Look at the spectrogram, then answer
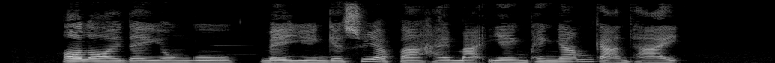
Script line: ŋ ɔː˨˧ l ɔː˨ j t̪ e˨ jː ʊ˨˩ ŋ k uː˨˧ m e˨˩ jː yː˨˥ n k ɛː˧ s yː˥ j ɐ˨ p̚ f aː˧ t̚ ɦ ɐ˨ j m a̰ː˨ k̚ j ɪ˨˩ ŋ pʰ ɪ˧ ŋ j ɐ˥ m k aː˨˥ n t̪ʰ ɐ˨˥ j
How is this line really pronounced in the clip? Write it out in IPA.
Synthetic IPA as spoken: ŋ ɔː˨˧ l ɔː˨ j t̪ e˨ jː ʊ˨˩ ŋ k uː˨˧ m e˨˩ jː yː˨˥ n k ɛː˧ s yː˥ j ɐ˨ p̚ f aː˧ t̚ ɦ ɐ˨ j m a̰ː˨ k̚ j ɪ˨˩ ŋ pʰ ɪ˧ ŋ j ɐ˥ m k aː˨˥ n t̪ʰ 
